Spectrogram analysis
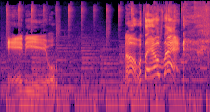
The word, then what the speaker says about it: Emio: I do like how they say it, like, Emio.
